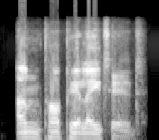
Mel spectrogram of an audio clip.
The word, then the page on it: Unpopulated: British English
